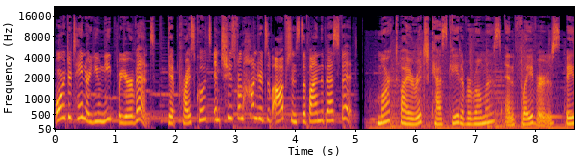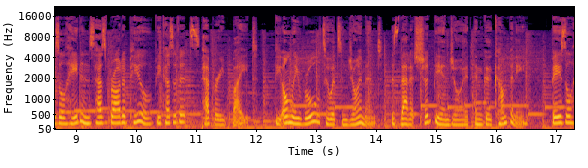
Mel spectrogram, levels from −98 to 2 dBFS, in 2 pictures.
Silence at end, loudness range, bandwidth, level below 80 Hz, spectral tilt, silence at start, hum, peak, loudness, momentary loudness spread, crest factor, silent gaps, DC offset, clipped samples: 0 s; 2 LU; 17 kHz; -38 dBFS; -4.5 dB/octave; 0 s; none; 0 dBFS; -17 LUFS; 7 LU; 16 dB; none; under 0.1%; under 0.1%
